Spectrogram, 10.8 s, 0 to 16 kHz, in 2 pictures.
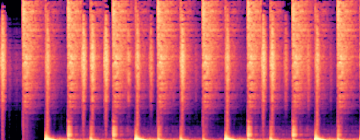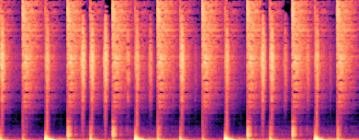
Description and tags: abstract-electrofunkbreakbeats 089bpm-duburby
this pack contain some electrofunk breakbeats sequenced with various drum machines, further processing in editor, tempo (labeled with the file-name) range from 70 to 178 bpm, (acidized wave files)
this is a simple dub beat
slow, delay, percussion, beat, echo, experiment, soundesign, elektro, chill, drum, loop, dub, funk, trip-hop, drum-machine, electro, rhythyhm, downbeat, reverb, downtempo, filter, abstract, processed, reggae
